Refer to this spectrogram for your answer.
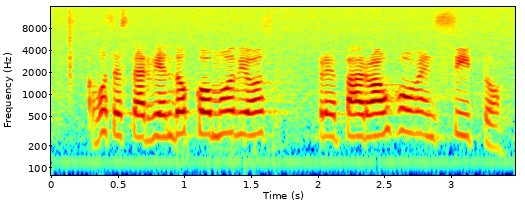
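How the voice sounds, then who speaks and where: Noticeable background noise behind a woman talking at a moderate speed. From Laredo, Texas. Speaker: pastor. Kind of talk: sermon.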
